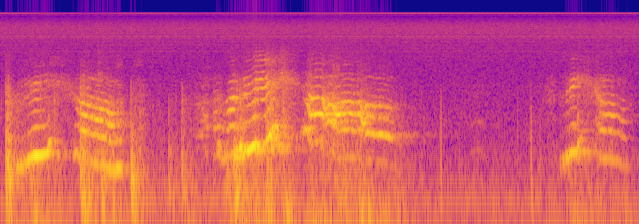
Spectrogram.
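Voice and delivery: high desperate calls of his name; calling after him. Acted. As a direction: call him back, desperate. Annie calls after leaving Richard. (verzweifeltes Nachrufen)

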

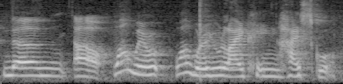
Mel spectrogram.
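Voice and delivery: ordinary talk, nothing marked

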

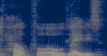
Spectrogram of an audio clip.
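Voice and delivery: ordinary delivery

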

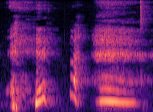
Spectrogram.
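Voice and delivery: high laugh of disbelief; exasperated laugh. Real, not acted. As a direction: laugh at how hard it is. Laughs at the difficulty.

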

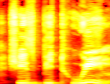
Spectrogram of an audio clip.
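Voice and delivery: usual speaking voice

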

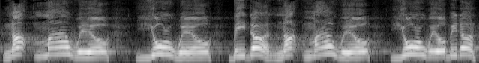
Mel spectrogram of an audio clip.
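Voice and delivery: slow, leaning on my and your; repeated prayer. Acted. Preacher repeating Jesus' garden prayer to the church, slow and weighted. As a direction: pray it over and over, slowly. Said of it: "he prayed it repeatedly".

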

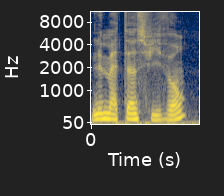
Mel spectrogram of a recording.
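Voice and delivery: usual speaking voice

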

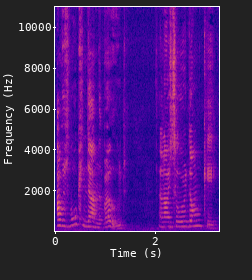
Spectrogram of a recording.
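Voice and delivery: usual speaking voice

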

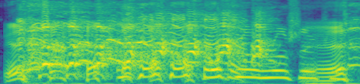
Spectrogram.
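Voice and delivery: slow, laughing mumble; laughing gagged mumble. Acted. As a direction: say it again through laughter. Repeated, slower, laughing.

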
